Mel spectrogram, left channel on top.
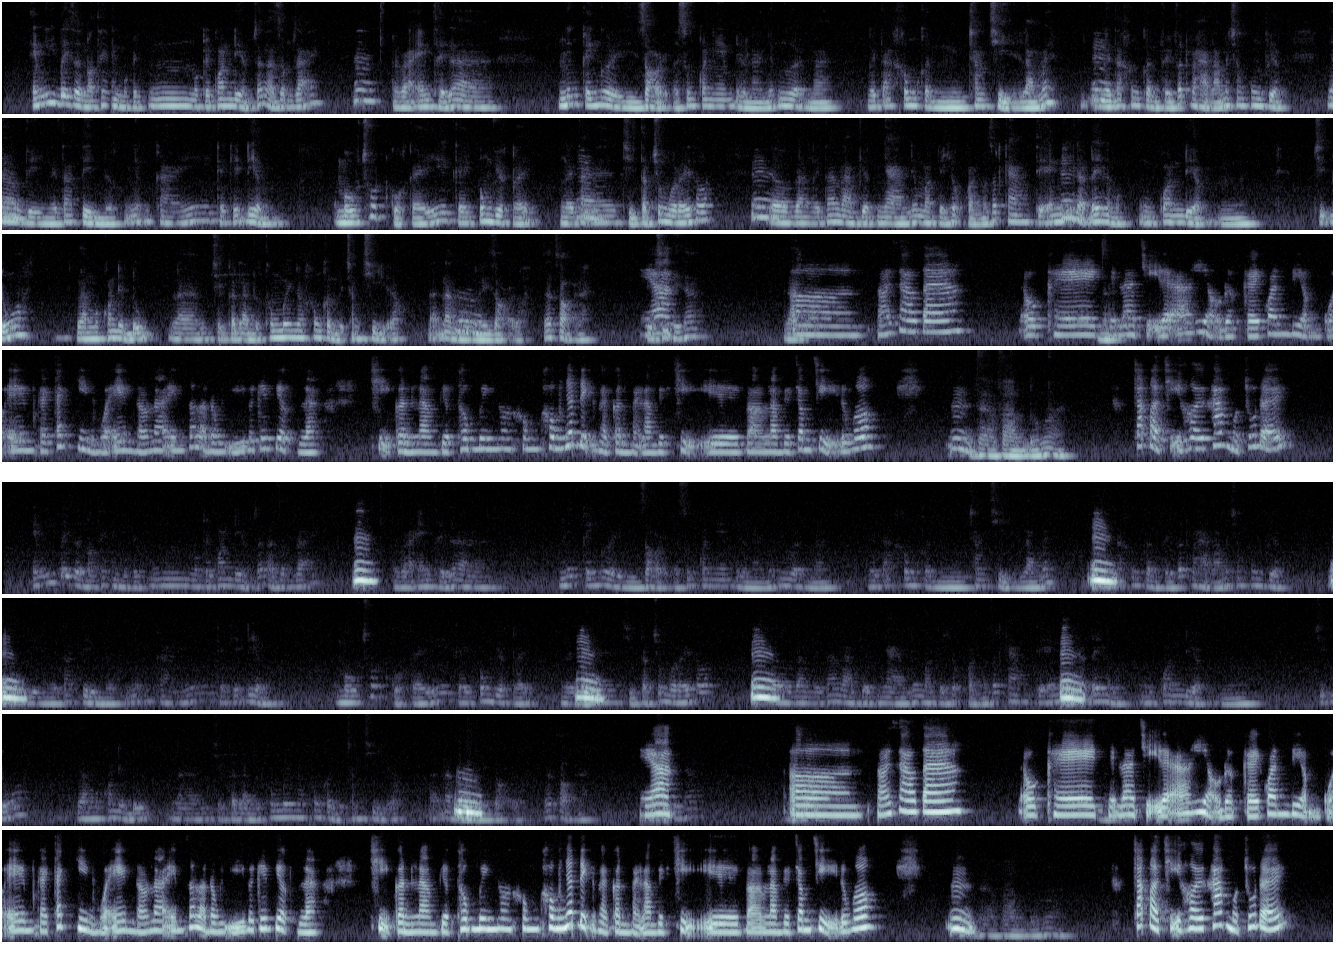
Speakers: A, on the left; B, on the right.
A: em nghĩ bây giờ nó thành một cái một cái quan điểm rất là rộng rãi
B: ừ
A: và em thấy là những cái người giỏi ở xung quanh em đều là những người mà người ta không cần chăm chỉ lắm ấy
B: ừ
A: người ta không cần phải vất vả lắm ở trong công việc nhưng
B: ừ
A: mà vì người ta tìm được những cái cái cái điểm mấu chốt của cái cái công việc đấy người
B: ừ
A: ta chỉ tập trung vào đấy thôi
B: ừ
A: Ờ, và người ta làm việc nhàn nhưng mà cái hiệu quả nó rất cao thì em
B: ừ
A: nghĩ là đây là một quan điểm ừm, chị đúng không? là một quan điểm đúng là chỉ cần làm việc thông minh thôi không cần phải chăm chỉ đâu đã là
B: ừ
A: một người giỏi rồi rất giỏi rồi
B: Thế
A: thì
B: à,
A: chị thấy sao dạ
B: ờ, nói sao ta? Ok,
A: dạ
B: thế là chị đã hiểu được cái quan điểm của em, cái cách nhìn của em đó là em rất là đồng ý với cái việc là chị cần làm việc thông minh thôi, không không nhất định phải cần phải làm việc chị và làm việc chăm chỉ đúng không? Ừ,
A: Dạ vâng, đúng rồi.
B: chắc là chị hơi khác một chút đấy.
